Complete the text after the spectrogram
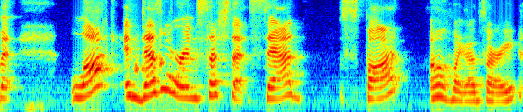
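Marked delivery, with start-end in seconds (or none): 0.0-4.0 slow, tearful voice, crying through the words. Talking about locke and deza's sad scene: starting to cry. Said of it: "I didn't mean to like start crying".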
